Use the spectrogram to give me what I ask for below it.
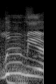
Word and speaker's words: Loomi: So it's Loomi on all of those, and the way you spell that is ITSLOOMI.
